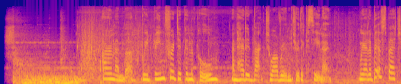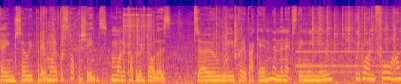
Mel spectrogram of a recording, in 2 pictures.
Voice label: Commercial Reel

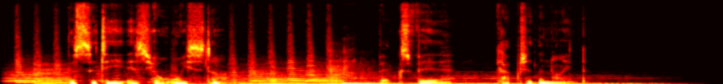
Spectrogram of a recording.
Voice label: commercial; Becks Vier

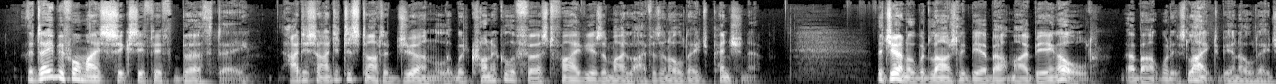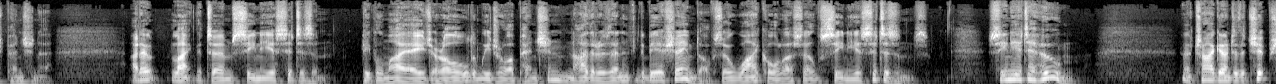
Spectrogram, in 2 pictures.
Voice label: book read; Stairlift to Heaven

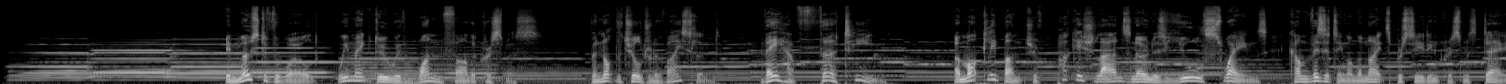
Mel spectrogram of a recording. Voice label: Narrative

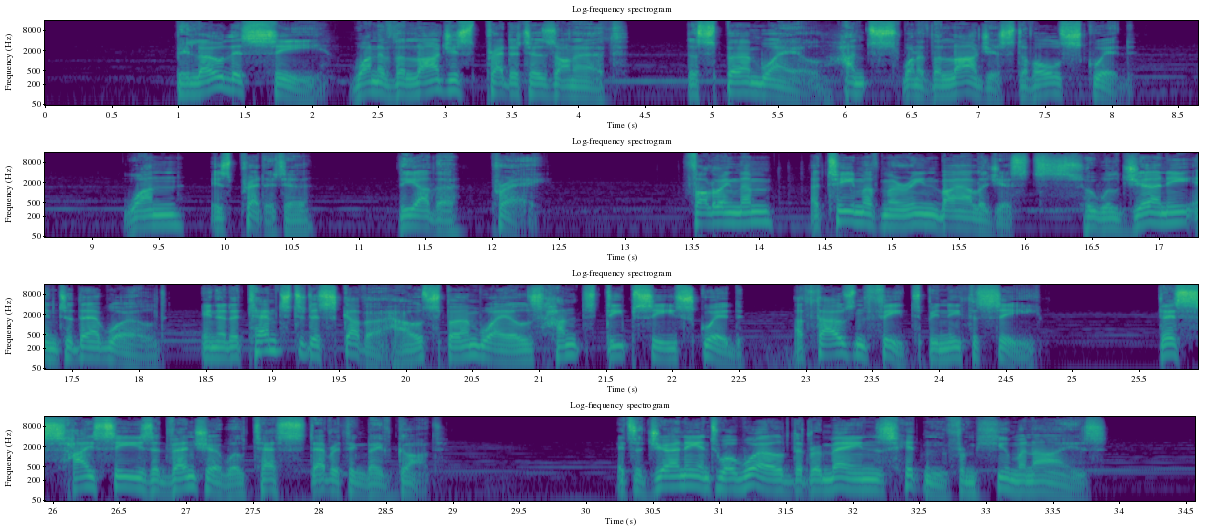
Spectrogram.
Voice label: narrative

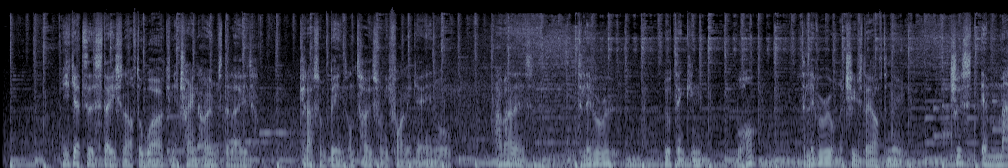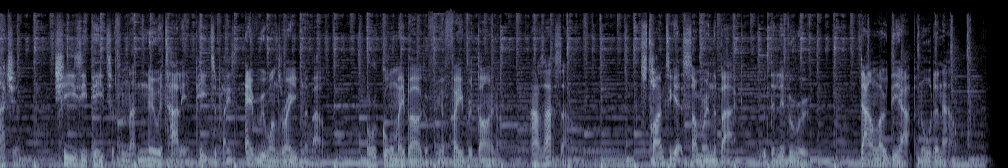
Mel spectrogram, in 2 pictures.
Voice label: Commercial Reel; DELIVEROO

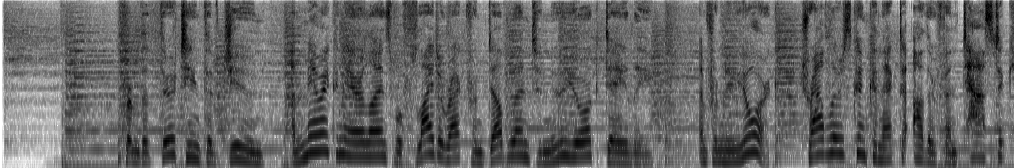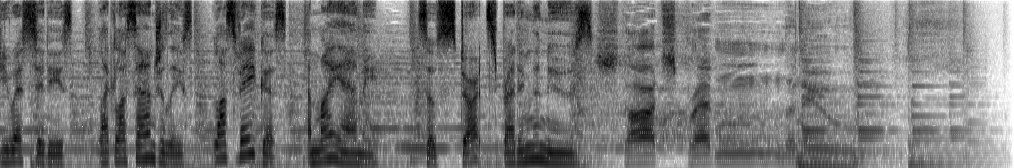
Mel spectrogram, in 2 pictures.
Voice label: commercial US accent; American Airlines

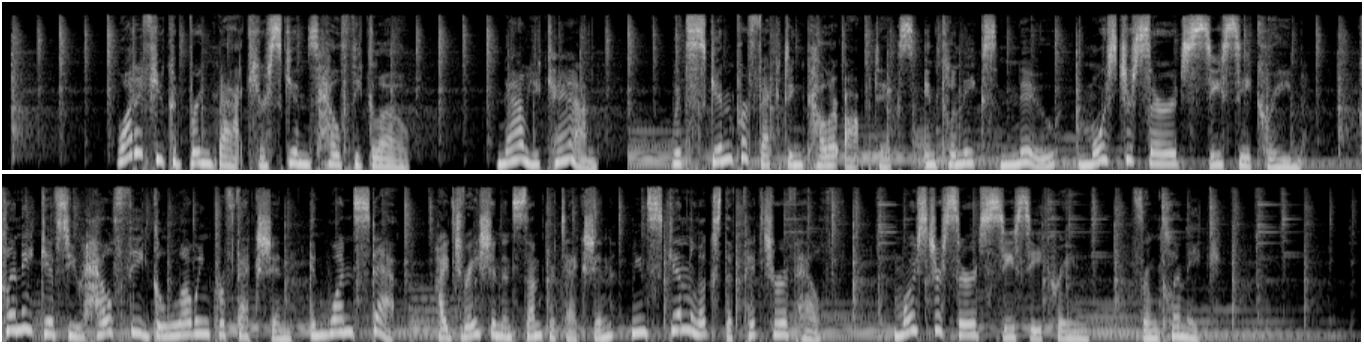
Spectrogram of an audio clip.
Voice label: COMMERCIAL US; Clinique

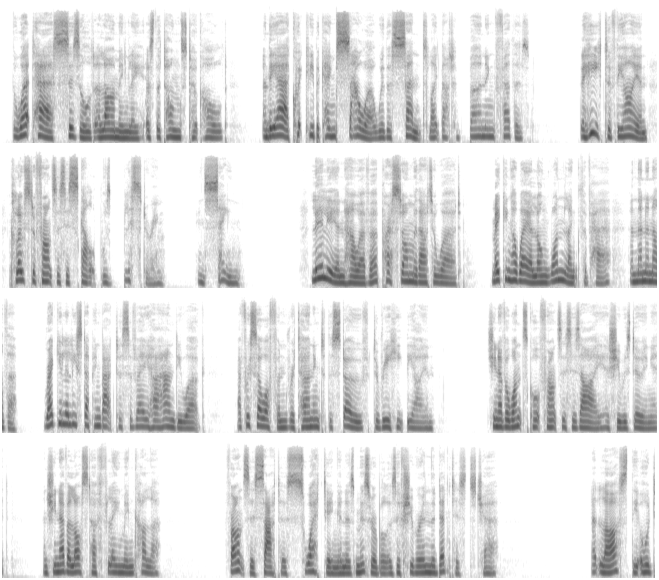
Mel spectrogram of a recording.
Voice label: AUDIOBOOK; The Paying Guests

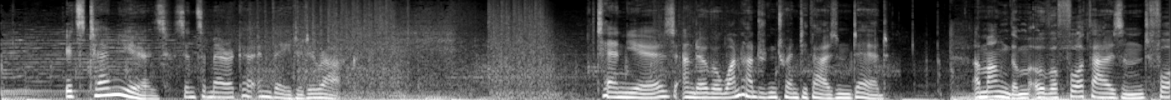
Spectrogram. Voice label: documentary

